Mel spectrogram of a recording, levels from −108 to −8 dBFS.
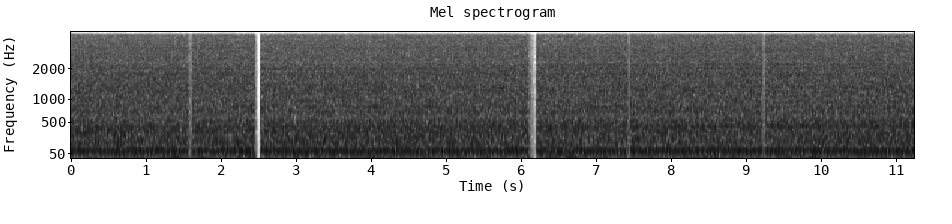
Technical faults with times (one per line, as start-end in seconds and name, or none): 1.56-1.64 burst of packet loss
2.45-2.55 burst of packet loss
6.09-6.23 burst of packet loss
7.41-7.48 short concealed packet loss
9.21-9.28 short concealed packet loss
